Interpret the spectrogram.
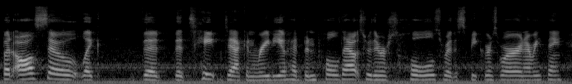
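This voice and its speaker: A woman's voice: mid-range voice, steady tone, fast, bright, forceful tone, slight background noise, rough recording. A woman musician telling chatty stories about road trips to friends. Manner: chatty storyteller, often laughing. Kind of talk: casual chat.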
